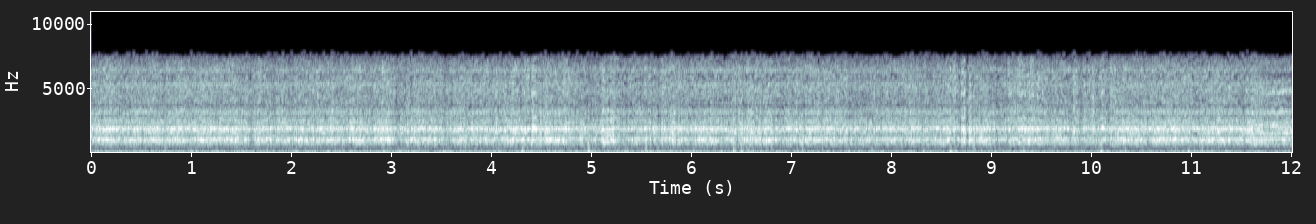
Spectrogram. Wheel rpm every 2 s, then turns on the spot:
230, 230, 240, 230, 230, 210.
none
